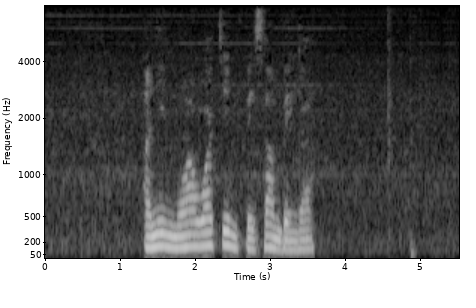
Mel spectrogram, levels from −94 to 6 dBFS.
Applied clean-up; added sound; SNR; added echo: none; none; none; none.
